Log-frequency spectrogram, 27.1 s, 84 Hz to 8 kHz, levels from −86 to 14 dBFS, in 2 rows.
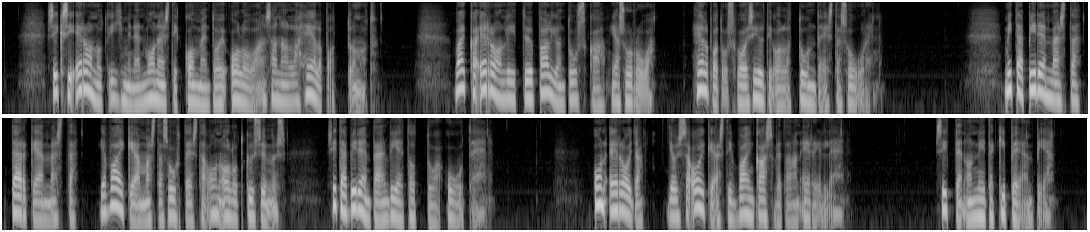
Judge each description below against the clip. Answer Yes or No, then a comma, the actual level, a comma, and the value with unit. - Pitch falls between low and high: Yes, medium, 145 Hz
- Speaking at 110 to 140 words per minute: No, average, 100 wpm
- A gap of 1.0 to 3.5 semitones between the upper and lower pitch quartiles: No, average, 4.4 semitones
